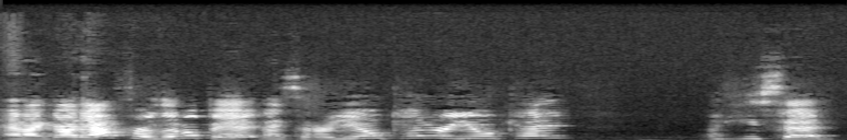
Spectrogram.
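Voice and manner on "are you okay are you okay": higher, softer repeated check; acted-out concern for dad; worried. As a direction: ask with mild worried urgency. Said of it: "I was really worried about him".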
